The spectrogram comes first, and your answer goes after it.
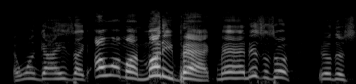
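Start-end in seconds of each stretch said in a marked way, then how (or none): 0.9-2.7 booming, very loud yell, shouted out. Retelling a moviegoer's complaint while walking out: imitating someone yelling. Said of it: "he's yelling".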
